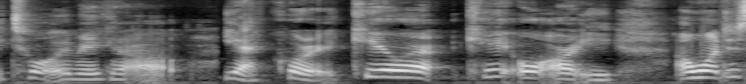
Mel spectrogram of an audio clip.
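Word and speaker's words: Kore: is not Persephone, it's Corey. It's K-O-R-E. Corey, I'm not entirely sure how we're pronouncing it. There's been no phonetics, it's just K-O-R-E. I want to say Corey, because it's Greek. Corey.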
